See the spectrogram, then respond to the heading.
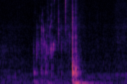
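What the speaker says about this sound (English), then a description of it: "Add a little bit of water to it." Water poured or dripped into watercolor paint mixing burnt umber, raw sienna and burnt sienna: a brief close liquid trickle and splash with a single sharp drip, short and quiet, no talk.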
